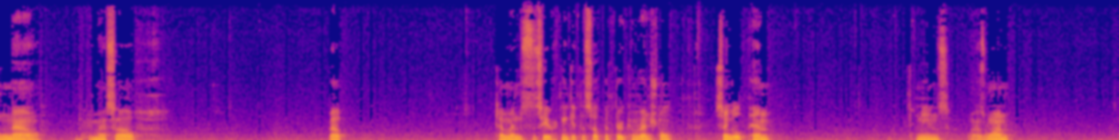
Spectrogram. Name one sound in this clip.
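A metal pick clicks and scrapes faintly inside a small lock.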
